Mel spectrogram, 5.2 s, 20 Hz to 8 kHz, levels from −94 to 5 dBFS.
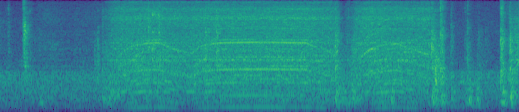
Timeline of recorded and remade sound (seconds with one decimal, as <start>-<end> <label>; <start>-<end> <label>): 0.0-5.2 recorded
